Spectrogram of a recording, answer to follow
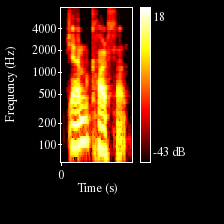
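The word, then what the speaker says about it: Cem Karsan: Um his name is Jem Carson. Okay, that's the Turkish pronunciation of his name.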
